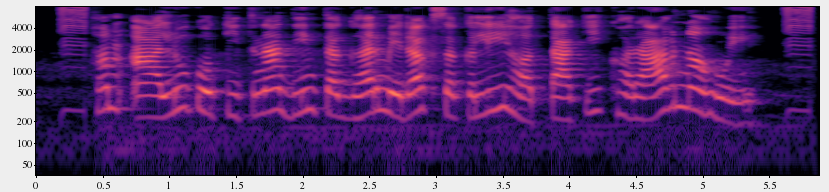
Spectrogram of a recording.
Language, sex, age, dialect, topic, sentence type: Magahi, female, 25-30, Western, agriculture, question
